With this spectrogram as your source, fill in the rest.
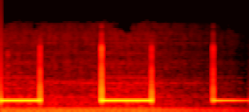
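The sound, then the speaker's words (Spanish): A telephone busy tone after a dropped call: a steady electronic beep pulsing on and off in a regular rhythm, fairly loud, with a low hum underneath and no voices. “Parece que ha fallado la línea.”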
